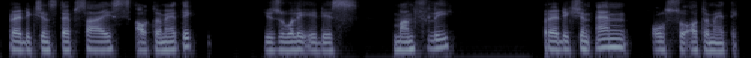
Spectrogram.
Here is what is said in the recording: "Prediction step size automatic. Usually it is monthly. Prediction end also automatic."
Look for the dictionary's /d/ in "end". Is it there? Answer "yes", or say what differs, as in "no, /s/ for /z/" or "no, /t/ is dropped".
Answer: no, /d/ is dropped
